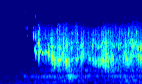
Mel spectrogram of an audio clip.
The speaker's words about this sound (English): Now unscrew the top. That's it. Now pour it into the cocoa.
